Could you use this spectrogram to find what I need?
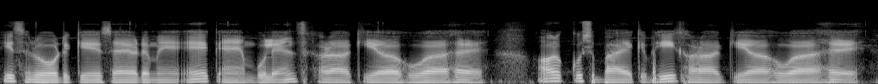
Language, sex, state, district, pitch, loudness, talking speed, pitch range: Hindi, male, Jharkhand, Ranchi, 105 Hz, -16 LUFS, 130 wpm, 100-115 Hz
